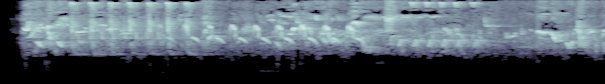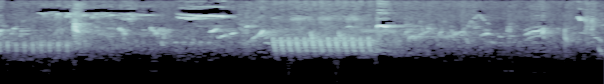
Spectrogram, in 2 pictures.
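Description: Birds chirping: a busy mix of quick, high chirps and twitters overlapping one another, with a fast trill a few seconds before the end.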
